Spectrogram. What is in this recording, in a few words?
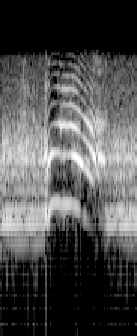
player killed enemy, mood med, speech ru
